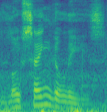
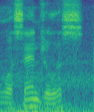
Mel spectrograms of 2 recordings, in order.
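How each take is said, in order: First: It uses the old radio announcers' pronunciation. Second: It uses today's common pronunciation of the name. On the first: "they always say Los Angeles" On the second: "what we commonly call Los Angeles"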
